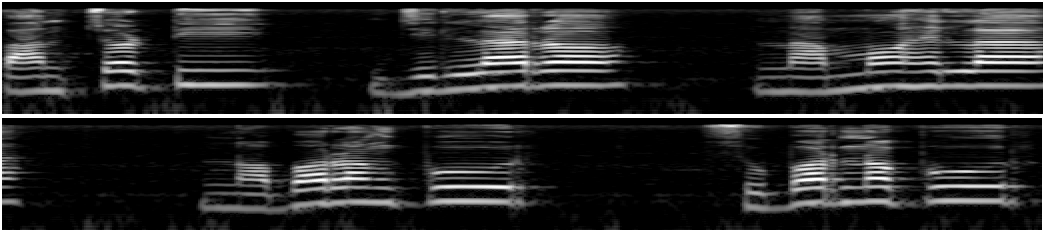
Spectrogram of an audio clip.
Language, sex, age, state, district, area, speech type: Odia, male, 45-60, Odisha, Khordha, rural, spontaneous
